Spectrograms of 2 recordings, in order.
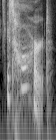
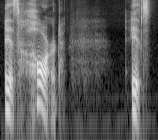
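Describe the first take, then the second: First: Said in the usual way. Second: Whispered, heavy truth; hushed admission. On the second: Acted.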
